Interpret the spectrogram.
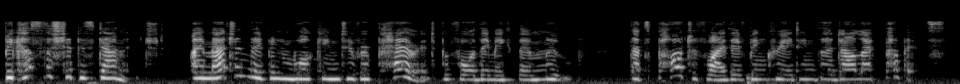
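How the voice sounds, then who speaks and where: A woman's voice: a little high, normal speed, fairly bright tone, highs cut off. A woman playing a clever, resolute alien Time Lord who looks thirty, composed and explanatory, in a fan audio drama. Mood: grave.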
